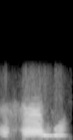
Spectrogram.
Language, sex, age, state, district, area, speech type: Bengali, male, 30-45, West Bengal, Dakshin Dinajpur, urban, conversation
